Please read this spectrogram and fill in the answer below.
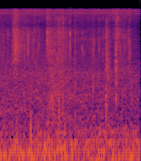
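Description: Footsteps of a person walking along a lightly snow-covered dirt path through woods, irregular soft steps over a steady low rumble.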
